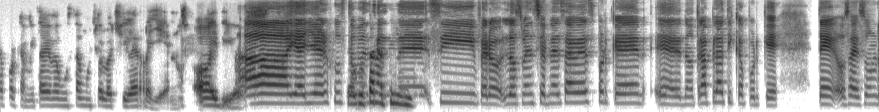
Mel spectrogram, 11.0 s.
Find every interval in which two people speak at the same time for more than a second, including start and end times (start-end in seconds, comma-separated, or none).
none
